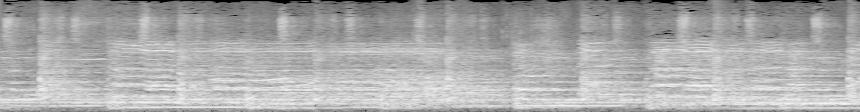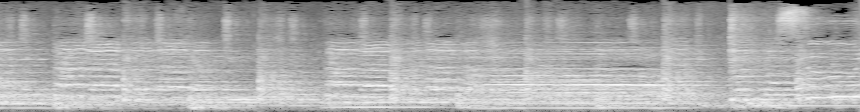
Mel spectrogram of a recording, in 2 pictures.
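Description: Mixed-voice a cappella group singing in chords over a bass voice holding long low notes, with sharp vocal-percussion hits recurring throughout.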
